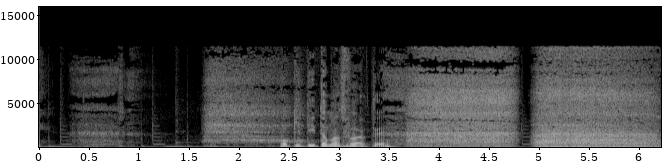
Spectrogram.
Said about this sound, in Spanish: Corre tiempo, empezamos a respirar. Al mismo tiempo, fuerte.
